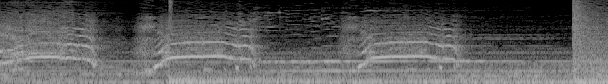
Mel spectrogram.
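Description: A man screaming in terror: three long, high-pitched screams of about a second each, over a steady, eerie music drone. A sharp crack comes just before the end.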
